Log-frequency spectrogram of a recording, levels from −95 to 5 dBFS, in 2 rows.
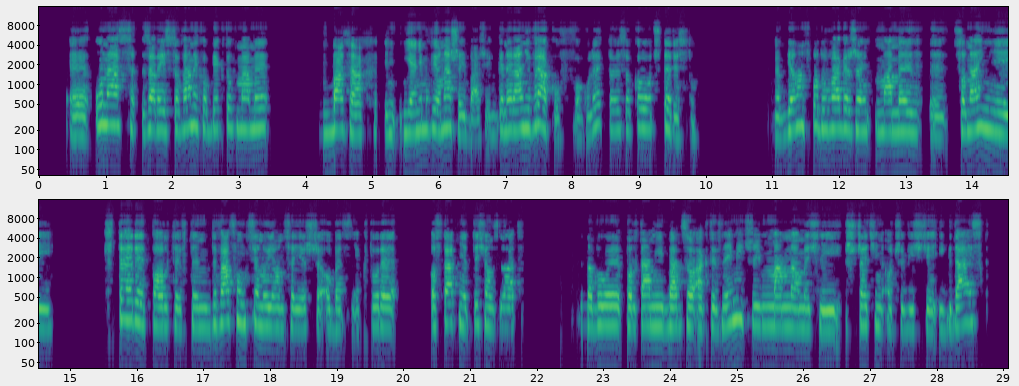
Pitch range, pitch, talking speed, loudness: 175-210 Hz, 190 Hz, 110 wpm, -29 LUFS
